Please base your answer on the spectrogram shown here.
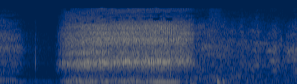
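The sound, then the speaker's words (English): A man breathes out onto someone in front of him, giving one long, forceful exhale that hisses for over a second before trailing off, after a faint breath at the start. “Jesus is trying to tell us, and he just breathes on them”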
